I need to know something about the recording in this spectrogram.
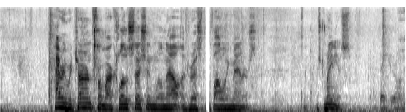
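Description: A man speaks calmly through a microphone in a large room.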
